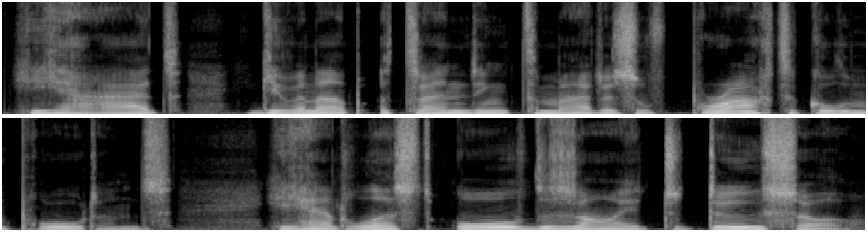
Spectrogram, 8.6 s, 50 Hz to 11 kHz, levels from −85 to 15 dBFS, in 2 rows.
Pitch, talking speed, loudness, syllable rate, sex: 140 Hz, 125 wpm, -17 LUFS, 3.7 syllables/s, male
